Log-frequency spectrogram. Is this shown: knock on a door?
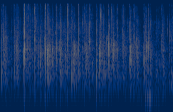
no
